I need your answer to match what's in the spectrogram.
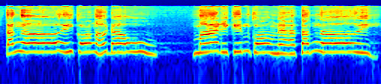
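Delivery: high, long drawn-out wail of a mother; imitated heartrending call. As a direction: call out for your lost child, stretching every word. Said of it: "cái tiếng người mẹ kiếm con rất là thảm thiết".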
